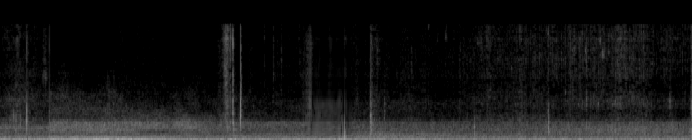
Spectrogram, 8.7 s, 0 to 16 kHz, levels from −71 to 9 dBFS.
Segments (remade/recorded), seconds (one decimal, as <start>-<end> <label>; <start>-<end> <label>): 0.0-3.8 recorded; 3.8-4.4 remade; 4.4-8.7 recorded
